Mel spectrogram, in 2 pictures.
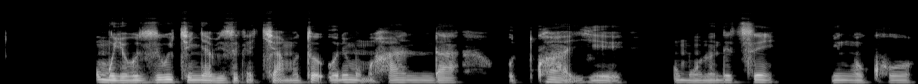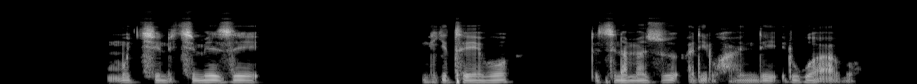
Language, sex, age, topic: Kinyarwanda, male, 18-24, finance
